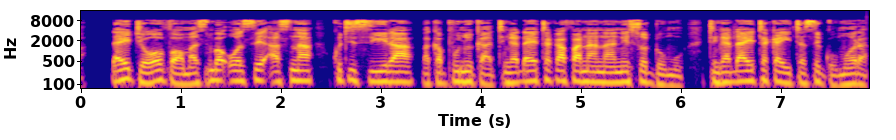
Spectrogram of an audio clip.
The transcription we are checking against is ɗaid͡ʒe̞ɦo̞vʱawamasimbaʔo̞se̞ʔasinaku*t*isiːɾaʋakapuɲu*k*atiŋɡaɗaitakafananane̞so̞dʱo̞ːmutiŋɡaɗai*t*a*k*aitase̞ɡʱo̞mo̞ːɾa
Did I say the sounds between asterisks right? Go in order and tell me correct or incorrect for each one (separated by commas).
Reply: correct, correct, correct, correct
